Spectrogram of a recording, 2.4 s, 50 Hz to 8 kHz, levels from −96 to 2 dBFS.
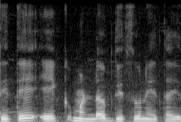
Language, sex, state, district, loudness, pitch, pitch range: Marathi, male, Maharashtra, Nagpur, -15 LUFS, 145 Hz, 135-150 Hz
